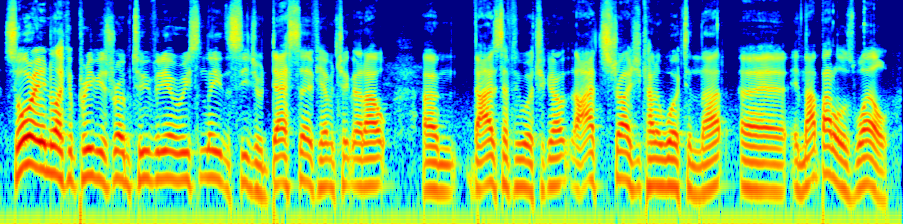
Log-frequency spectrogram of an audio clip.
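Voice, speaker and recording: A man with a sore throat, slightly hoarse, giving casual, rambling commentary on a strategy game battle with lots of fillers. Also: medium pitch, quick pace, darkish tone, dry recording. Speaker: gaming YouTuber casting a multiplayer battle.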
